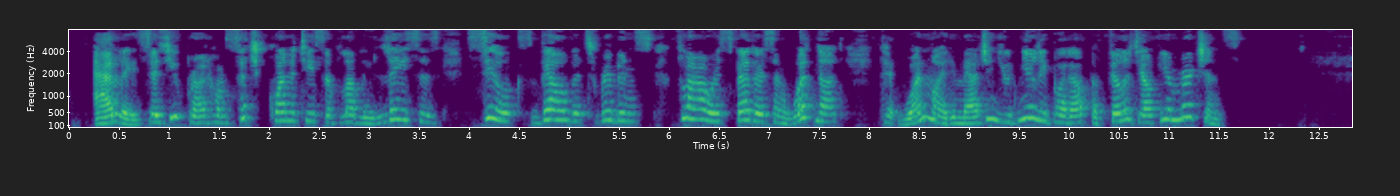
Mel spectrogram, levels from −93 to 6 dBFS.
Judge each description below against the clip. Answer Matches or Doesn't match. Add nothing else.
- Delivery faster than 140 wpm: Doesn't match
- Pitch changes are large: Matches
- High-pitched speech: Matches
